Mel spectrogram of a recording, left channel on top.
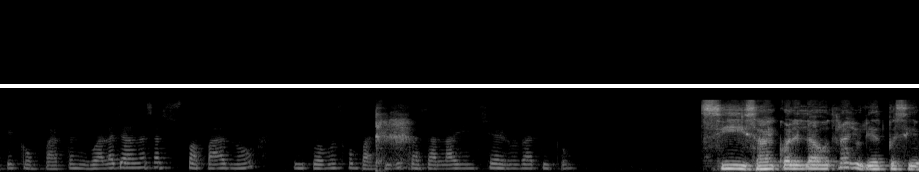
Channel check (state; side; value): silent; left; digital silence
